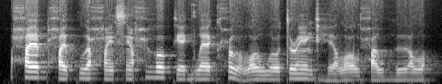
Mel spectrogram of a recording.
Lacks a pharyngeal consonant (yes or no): no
